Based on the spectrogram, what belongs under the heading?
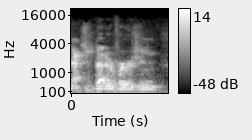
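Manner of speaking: ordinary delivery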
